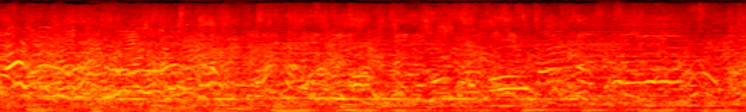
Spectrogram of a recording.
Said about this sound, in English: Suddenly, the crowd builds up and jostles around Martha, trying to get close to her.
